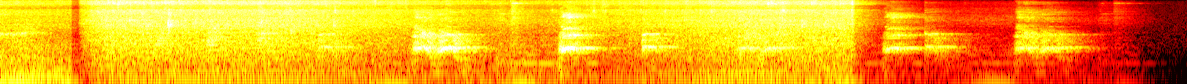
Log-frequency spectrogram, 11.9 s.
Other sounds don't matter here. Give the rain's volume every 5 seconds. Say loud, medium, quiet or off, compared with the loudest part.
loud, loud, off.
